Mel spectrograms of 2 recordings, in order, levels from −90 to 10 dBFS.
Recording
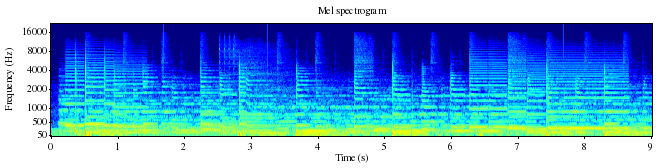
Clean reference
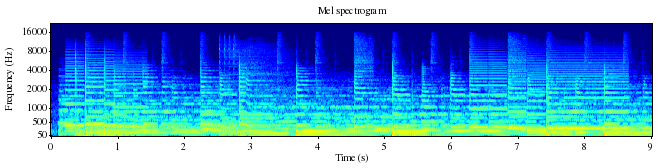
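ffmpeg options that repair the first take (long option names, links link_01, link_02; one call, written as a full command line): ffmpeg -i in.wav -filter_complex "[0:a]adeclick=threshold=4,bandreject=frequency=58.6:width_type=h:width=4,bandreject=frequency=117.2:width_type=h:width=4,bandreject=frequency=175.8:width_type=h:width=4,bandreject=frequency=234.4:width_type=h:width=4,asplit=3[link_01][link_02][link_03];[link_01]afade=type=out:start_time=0.53:duration=0.02[link_04];[link_02]highpass=frequency=140:width=0.5412,highpass=frequency=140:width=1.3066,afade=type=in:start_time=0.53:duration=0.02,afade=type=out:start_time=0.65:duration=0.02[link_05];[link_03]afade=type=in:start_time=0.65:duration=0.02[link_06];[link_04][link_05][link_06]amix=inputs=3:normalize=0,asplit=3[link_07][link_08][link_09];[link_07]afade=type=out:start_time=3.99:duration=0.02[link_10];[link_08]highpass=frequency=140:width=0.5412,highpass=frequency=140:width=1.3066,afade=type=in:start_time=3.99:duration=0.02,afade=type=out:start_time=4.11:duration=0.02[link_11];[link_09]afade=type=in:start_time=4.11:duration=0.02[link_12];[link_10][link_11][link_12]amix=inputs=3:normalize=0,asplit=3[link_13][link_14][link_15];[link_13]afade=type=out:start_time=6.41:duration=0.02[link_16];[link_14]highpass=frequency=140:width=0.5412,highpass=frequency=140:width=1.3066,afade=type=in:start_time=6.41:duration=0.02,afade=type=out:start_time=6.53:duration=0.02[link_17];[link_15]afade=type=in:start_time=6.53:duration=0.02[link_18];[link_16][link_17][link_18]amix=inputs=3:normalize=0" out.wav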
